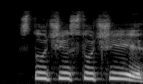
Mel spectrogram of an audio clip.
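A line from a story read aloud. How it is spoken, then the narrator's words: Smirking snort. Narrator (Russian): хмыкнул Вадим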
